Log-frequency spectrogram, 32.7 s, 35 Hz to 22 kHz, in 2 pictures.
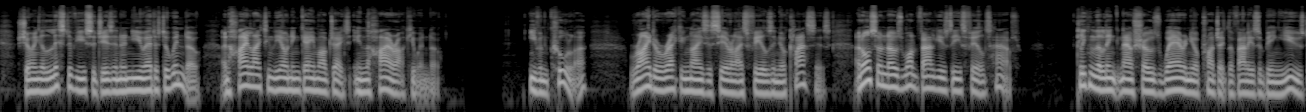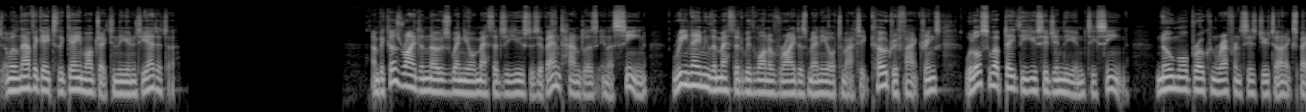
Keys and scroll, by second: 23.8 ctrl+t.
